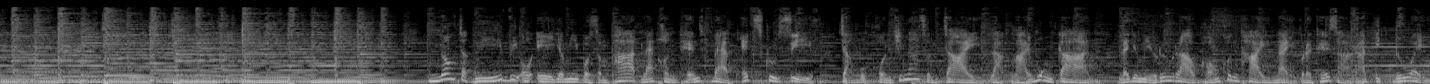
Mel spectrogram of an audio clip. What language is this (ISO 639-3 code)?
tha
